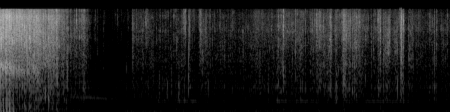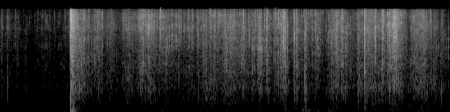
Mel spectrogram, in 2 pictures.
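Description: A small uprooted dried weed with brittle brown leaves is held near the microphone and crumpled and rubbed between the fingertips of one hand over dirt ground. A loud burst of crackling at the start gives way to quiet, sparse rustling with a faint thin tone, then a sharp snap. After the snap, dense, bright crinkling and crunching continues to the end.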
